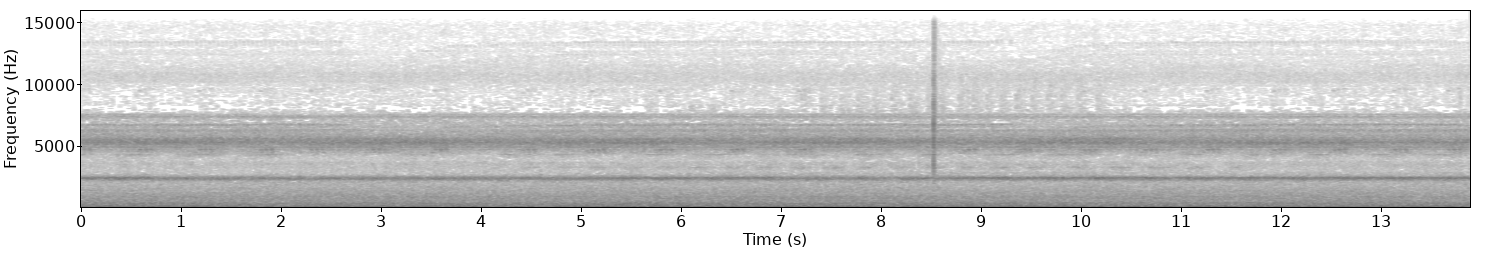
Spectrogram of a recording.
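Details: Cicadas heard at night in Omaha, loud yet relaxing: a constant shrill droning chorus with sustained high tones throughout, one brief sharp click midway, and a low rumbling background.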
